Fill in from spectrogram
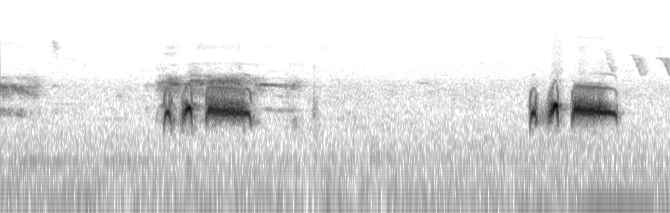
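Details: Paired cooing of spotted doves. Two phrases of short stuttered notes and long low coos come about three and a half seconds apart, and a second, slightly higher coo overlaps the first phrase.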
